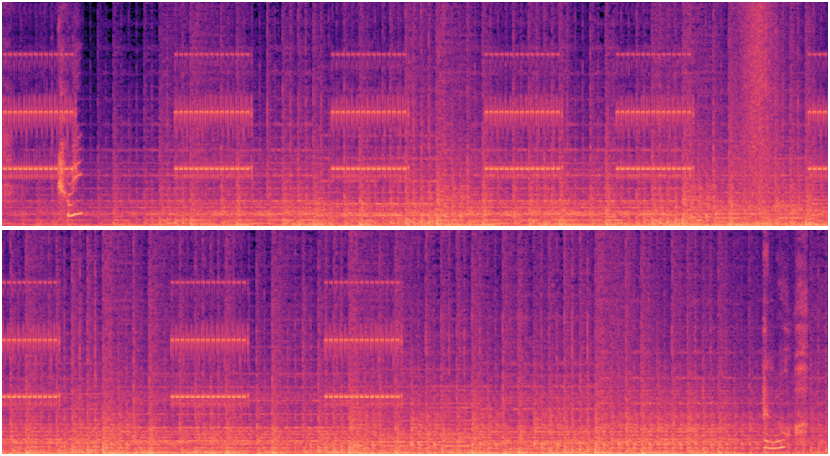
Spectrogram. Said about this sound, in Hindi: नवीन का फोन है।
